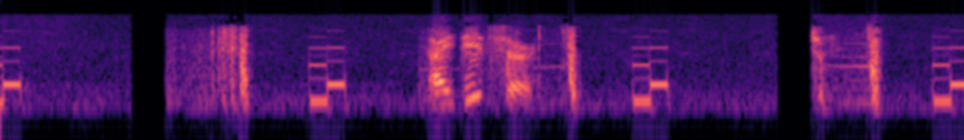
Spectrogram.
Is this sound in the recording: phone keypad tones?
yes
